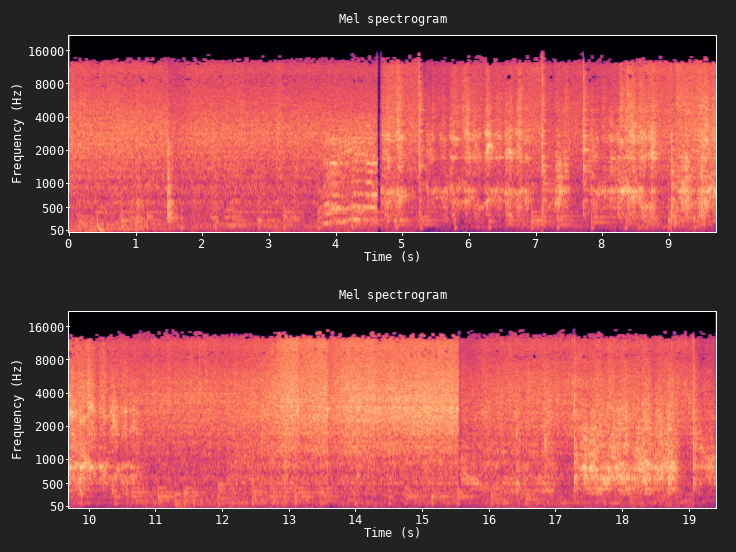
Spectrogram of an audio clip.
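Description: Sliced bitter gourd frying in oil in a nonstick pan, sizzling steadily while a spatula stirs and scrapes through it. The sizzle swells in several stretches as the food is turned.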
